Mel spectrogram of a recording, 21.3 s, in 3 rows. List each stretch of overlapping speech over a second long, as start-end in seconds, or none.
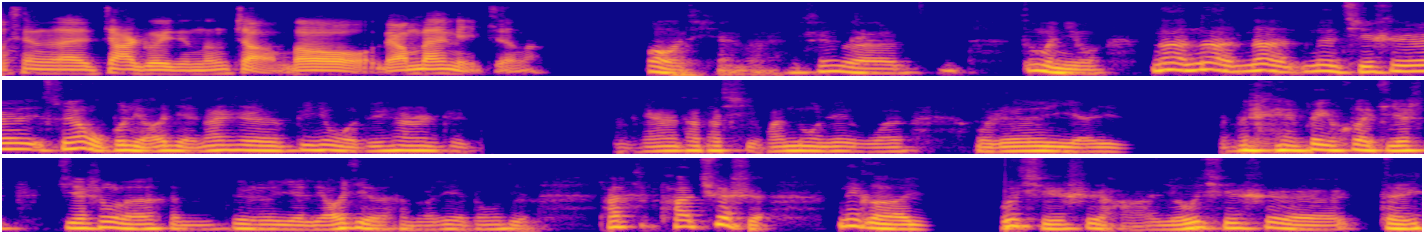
none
